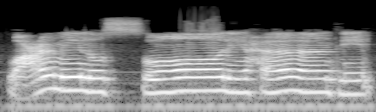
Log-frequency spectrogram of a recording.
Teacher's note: लाम को हमने डायरेक्ट सौद शद्दा के साथ और सौद को मोटा करके पढ़ना है और खींचना है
